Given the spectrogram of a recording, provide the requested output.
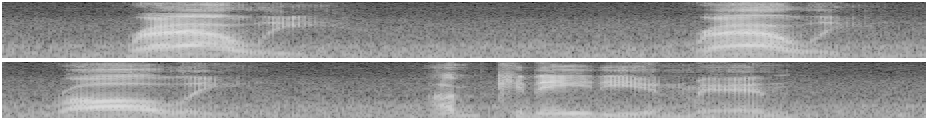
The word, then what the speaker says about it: Raleigh: It's pronounced Raleigh. Rally.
